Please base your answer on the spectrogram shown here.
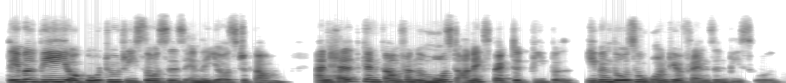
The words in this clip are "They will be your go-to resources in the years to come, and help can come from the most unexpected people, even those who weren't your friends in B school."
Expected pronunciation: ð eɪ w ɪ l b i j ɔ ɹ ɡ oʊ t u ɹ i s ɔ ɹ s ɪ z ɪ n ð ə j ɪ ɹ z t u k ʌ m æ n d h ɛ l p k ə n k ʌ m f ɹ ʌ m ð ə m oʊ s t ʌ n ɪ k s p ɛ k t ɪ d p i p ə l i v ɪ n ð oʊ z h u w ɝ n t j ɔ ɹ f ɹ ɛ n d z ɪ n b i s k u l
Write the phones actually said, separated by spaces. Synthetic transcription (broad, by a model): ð eɪ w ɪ l b i j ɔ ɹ ɡ oʊ t u ɹ i s ɔ ɹ s ɪ z ɪ n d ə j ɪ ɹ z t u k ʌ m æ n d h ɛ l p k ə n k ʌ m f ɹ ʌ m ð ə m oʊ s t ʌ n ɪ k s p ɛ k t ɪ d p i p ə l i v ɪ n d oʊ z h u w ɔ n t j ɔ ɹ f ɹ ɛ n d z ɪ n b i s k u l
